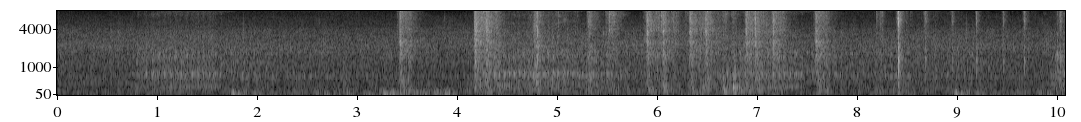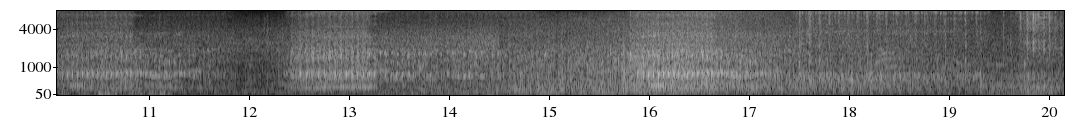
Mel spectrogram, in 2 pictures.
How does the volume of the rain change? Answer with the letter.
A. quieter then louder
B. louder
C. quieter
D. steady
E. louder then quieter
B.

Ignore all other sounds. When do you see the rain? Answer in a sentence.
You can hear the rain from 0.0 to 20.1 s.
